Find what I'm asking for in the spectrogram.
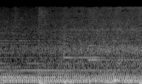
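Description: Arco-Íris waterfall in Patrimônio da Penha, Caparaó region, Espírito Santo, drops roughly 20 to 30 metres into a pool. Its water makes a steady, loud, close rushing roar with no pauses.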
